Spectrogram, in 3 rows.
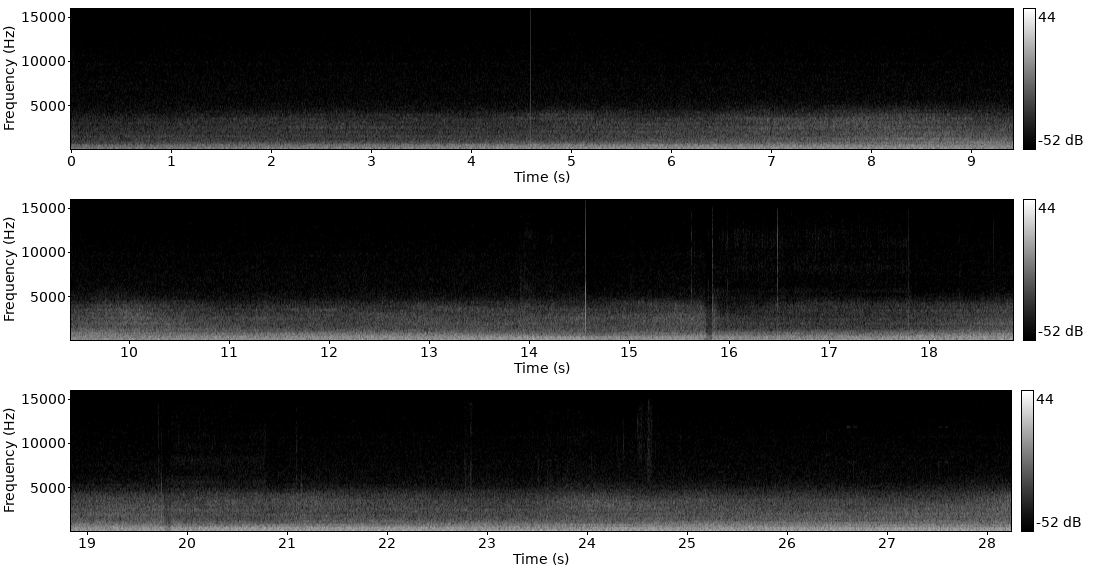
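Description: Two HŽ series 2062 diesel-electric locomotives working hard under load as they haul a heavy freight train uphill. The engines run with a steady drone and grow gradually louder as the train approaches.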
